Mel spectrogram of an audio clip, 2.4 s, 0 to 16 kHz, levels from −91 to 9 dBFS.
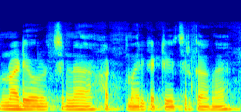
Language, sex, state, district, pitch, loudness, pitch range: Tamil, male, Tamil Nadu, Nilgiris, 95 Hz, -18 LUFS, 95-100 Hz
